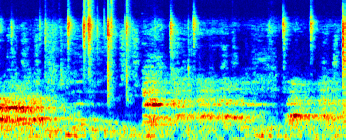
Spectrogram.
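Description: Dogs in an animal shelter's kennels, with short whines and barks, mixed with scattered sharp clicks and taps.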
